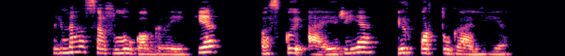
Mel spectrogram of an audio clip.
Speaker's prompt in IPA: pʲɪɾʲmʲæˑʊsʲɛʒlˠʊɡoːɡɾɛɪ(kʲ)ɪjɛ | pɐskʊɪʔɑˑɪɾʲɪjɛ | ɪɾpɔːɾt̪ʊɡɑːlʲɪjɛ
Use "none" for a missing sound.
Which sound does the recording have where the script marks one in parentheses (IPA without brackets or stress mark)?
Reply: kʲ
